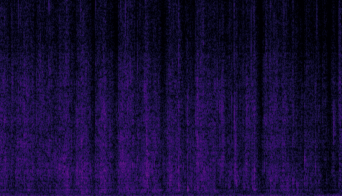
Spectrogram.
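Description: Continuous crinkling and rustling of packaging being crumpled and handled, a dense run of small crackles.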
